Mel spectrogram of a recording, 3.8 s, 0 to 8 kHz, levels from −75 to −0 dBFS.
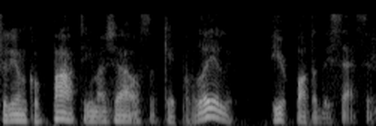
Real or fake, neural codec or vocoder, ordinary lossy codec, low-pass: fake; codec, 16 kHz in and 24 kHz out, 0.4 kbps, LongCat-Audio-Codec, fine tuned four codebook decoder; MP3, 24 kbps; 7.2 kHz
